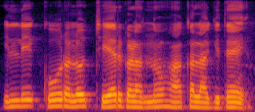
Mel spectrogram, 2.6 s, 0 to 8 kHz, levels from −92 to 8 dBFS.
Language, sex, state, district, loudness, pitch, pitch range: Kannada, male, Karnataka, Bangalore, -16 LUFS, 150 Hz, 140-160 Hz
